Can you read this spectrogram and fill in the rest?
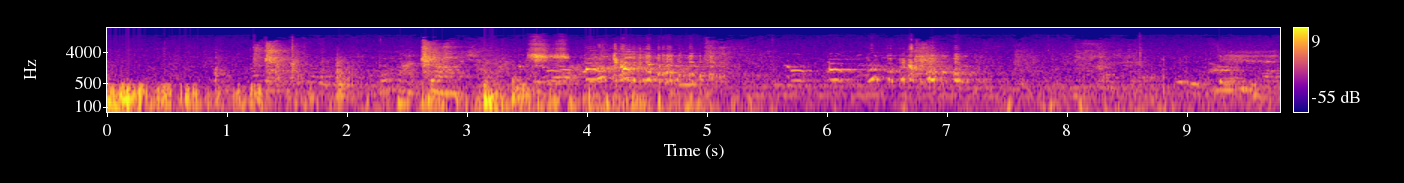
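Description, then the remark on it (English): A wild turkey and a domestic turkey gobble loudly in a backyard in repeated, overlapping bursts of rattling calls, with a steady outdoor background and faint murmuring voices underneath. “Wild goblin turkey versus a yard bird, a domestic bird.”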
